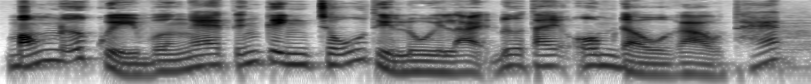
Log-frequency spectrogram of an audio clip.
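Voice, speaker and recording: Expressive storyteller man. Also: mid-range voice, fairly quick. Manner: dramatic, expressive reading. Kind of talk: ghost story narration.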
